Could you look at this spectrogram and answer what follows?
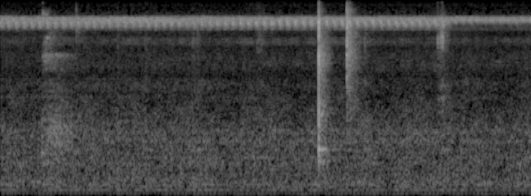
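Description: Metal clicks from a tool worked down inside a motorcycle front fork tube: one sharp click about four seconds in, with fainter taps around it. Under them runs a steady high-pitched trill.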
